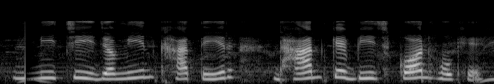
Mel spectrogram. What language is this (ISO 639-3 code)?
bho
